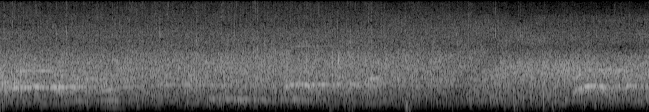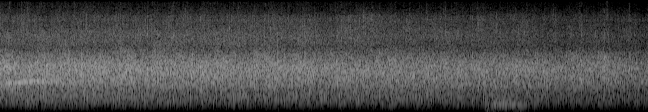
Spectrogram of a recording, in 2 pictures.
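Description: An audience claps steadily for about thirteen seconds for a man who has just shared his story, a dense, sustained wash of many hands at an even loudness that tapers only slightly at the end, with a few faint voices mixed in.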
